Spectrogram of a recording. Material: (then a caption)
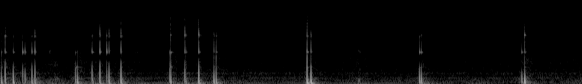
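Wood. A thin, solid round slice of wood with a bark edge is held flat above the microphone and tapped with the long nails of both hands. Fifteen short, dry clicks land in quick clusters at first, then spread out slowly in an uneven rhythm. Each tap has a bright attack with a low, woody knock beneath it and dies away almost at once.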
